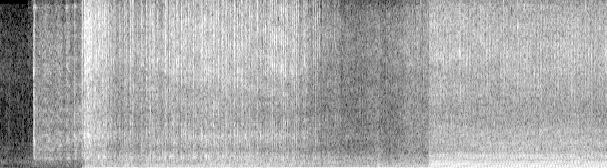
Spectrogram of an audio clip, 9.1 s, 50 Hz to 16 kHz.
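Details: Aluminum-block 5.3 LS Chevrolet V8 for a 1999 Porsche 911 swap, full-throttle dyno pull at 24° timing, about 292 hp: fires up, steady drone, then deep climbing roar, clean and even with no misfire or stumble; normal.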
